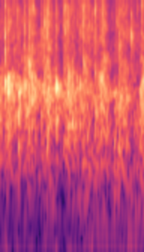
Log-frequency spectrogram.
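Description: Brief, steady applause from a small group at an opening event in Salvador, faint and somewhat distant.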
